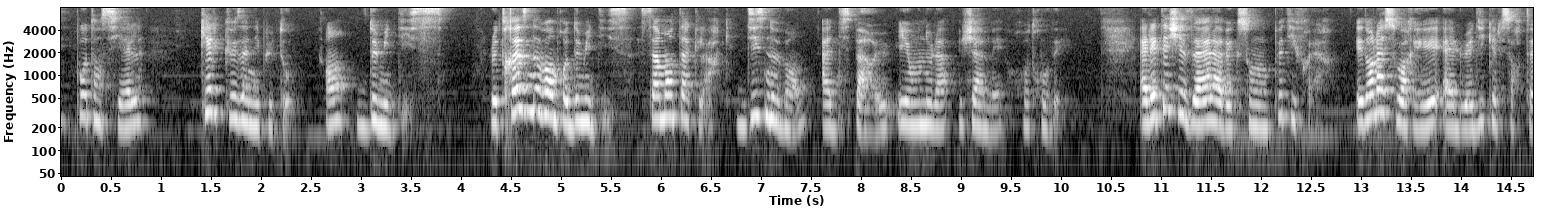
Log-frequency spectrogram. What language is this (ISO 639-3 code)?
fra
